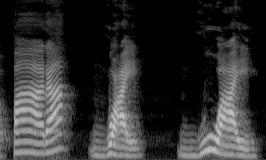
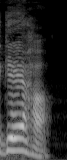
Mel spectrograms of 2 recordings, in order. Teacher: Aqui eu ouço o som da letra U, diferente de guerra.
